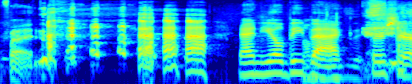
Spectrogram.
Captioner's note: laughing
